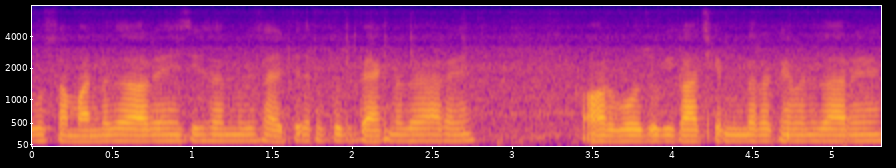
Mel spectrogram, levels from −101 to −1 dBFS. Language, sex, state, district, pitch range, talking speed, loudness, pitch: Hindi, male, Andhra Pradesh, Chittoor, 125-130 Hz, 260 wpm, -22 LUFS, 130 Hz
